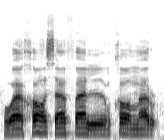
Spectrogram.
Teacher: Ra dibaca dengan tafkhim tebal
